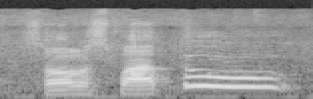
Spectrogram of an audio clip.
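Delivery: very high, slow street call; shoe mender's cry. Shown as a demonstration. Owner mimics a cobbler for bird, high drawn-out cry. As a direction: hawk it way up high, last word held.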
